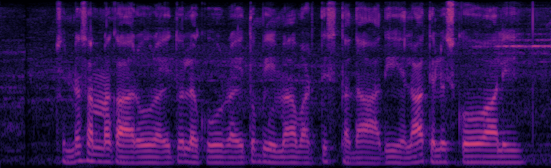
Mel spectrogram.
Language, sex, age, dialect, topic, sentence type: Telugu, male, 18-24, Telangana, agriculture, question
